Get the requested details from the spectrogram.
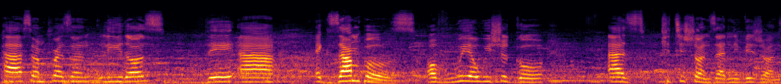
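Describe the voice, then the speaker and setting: A man's high-pitched voice with ordinary pitch variation, audible room echo, and music in the background. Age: young. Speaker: party member, clothing designer. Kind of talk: short interview at gala.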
